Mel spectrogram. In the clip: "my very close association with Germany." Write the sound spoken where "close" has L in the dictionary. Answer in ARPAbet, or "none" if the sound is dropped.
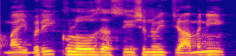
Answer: L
